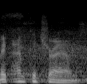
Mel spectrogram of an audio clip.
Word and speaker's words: Mkhitaryan: Mkhitaryan.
